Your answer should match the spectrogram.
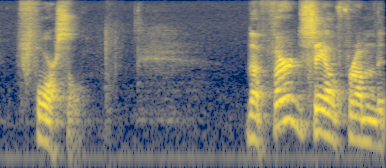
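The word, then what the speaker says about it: foresail: pronunciation guide for you in all the names that end with the word sale pronounce that as saul so it would be like mainsult forcel the third sail from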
